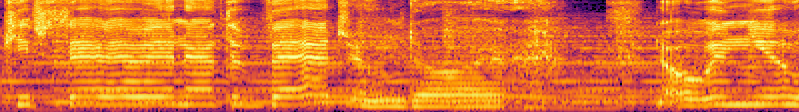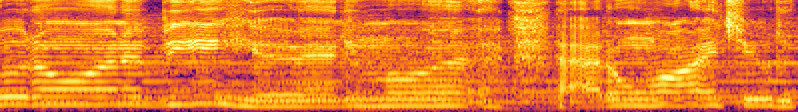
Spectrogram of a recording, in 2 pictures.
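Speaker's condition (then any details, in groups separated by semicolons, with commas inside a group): No condition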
